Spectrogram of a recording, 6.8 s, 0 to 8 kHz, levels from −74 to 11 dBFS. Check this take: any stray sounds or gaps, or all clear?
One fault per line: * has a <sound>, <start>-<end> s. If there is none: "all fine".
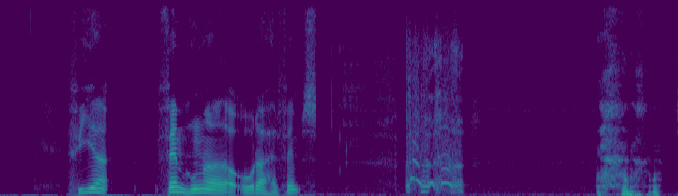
* has a cough, 3.3-4.8 s
* has a laugh, 5.9-6.6 s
